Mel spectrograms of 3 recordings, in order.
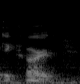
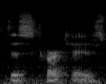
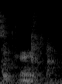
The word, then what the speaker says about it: Descartes: I know it looks like it's Descartes, but I'm pretty sure it's pronounced Descartes.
